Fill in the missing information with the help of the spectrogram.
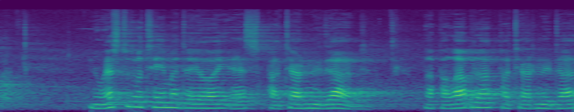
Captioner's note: speaking in Spanish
